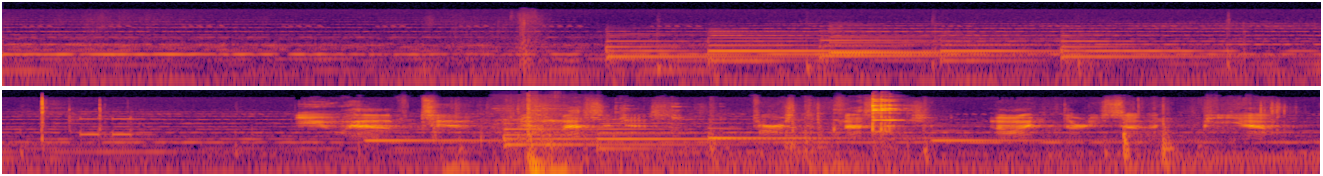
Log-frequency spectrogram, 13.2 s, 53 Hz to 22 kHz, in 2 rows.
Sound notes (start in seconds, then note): 6.9 answering machine beeps; 8.4 male Electronic Voice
